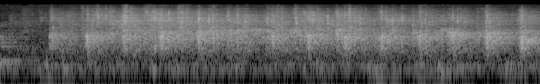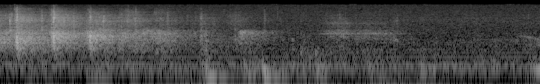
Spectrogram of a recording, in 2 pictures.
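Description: Big round of applause in a Korean church youth service as a visiting missionary is welcomed to the front, dense continuous clapping from a congregation that stays loud for several seconds before thinning out near the end.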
